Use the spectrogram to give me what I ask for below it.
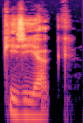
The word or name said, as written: Keeziak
